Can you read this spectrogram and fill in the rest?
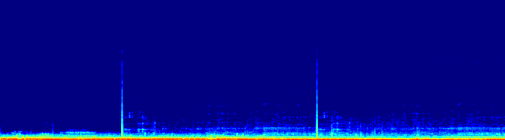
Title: Marine the raccoon stomach growling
